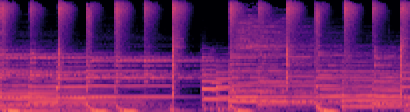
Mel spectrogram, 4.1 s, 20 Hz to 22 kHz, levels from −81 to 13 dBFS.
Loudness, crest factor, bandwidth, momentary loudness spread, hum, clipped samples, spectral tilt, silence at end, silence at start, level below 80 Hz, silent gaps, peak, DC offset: -19 LUFS; 20 dB; over 20 kHz; 4 LU; none; under 0.1%; -3.5 dB/octave; 0 s; 0 s; -28 dBFS; none; 0 dBFS; under 0.1%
